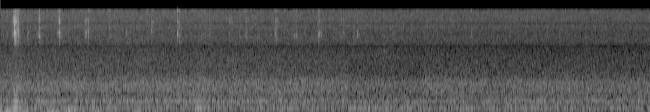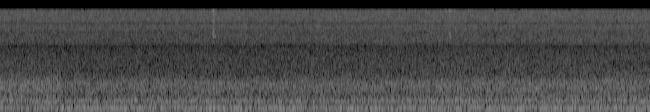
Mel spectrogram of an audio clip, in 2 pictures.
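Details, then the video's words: Cloud of honey bees landing at a swarm trap behind a garage to take it as a new home; a continuous low droning hum holds level for nearly twenty seconds, a few soft taps at the start. "Swarm of honey bees finds new home"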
